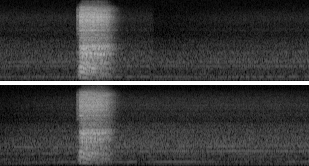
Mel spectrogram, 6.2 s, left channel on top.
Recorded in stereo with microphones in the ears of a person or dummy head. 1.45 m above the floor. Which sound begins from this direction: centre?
A drill, at 1.5 s.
